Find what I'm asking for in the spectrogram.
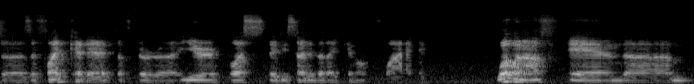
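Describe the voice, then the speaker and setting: A man with an Israeli accent answering interview questions as a remote guest, speaking somewhat haltingly. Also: deep voice, bright, forceful tone, a little hiss or hum, rough recording. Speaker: interview guest, industrial designer.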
